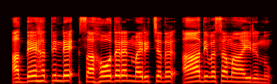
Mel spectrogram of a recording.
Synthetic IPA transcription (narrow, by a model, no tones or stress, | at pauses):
ɐd̪ːe̞ːɦɐt̪ːinde̞sɐɦo̞ːd̪ɐɾɐnmɐɾit͡ɕːɐðɨaːd̪iʋɐsɐmaːjiɾunːu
